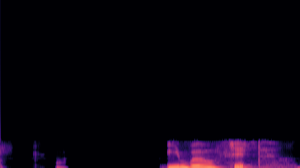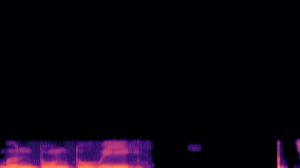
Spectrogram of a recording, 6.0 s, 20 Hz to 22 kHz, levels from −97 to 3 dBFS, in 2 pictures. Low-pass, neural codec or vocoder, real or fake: 3.6 kHz; codec, 16 kHz, 4 kbps, X-Codec, HuBERT features, trained on LibriSpeech; fake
